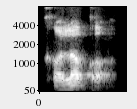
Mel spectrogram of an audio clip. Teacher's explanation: lamnya karena dia bukan huruf isti'ala, jadi dibaca tipis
